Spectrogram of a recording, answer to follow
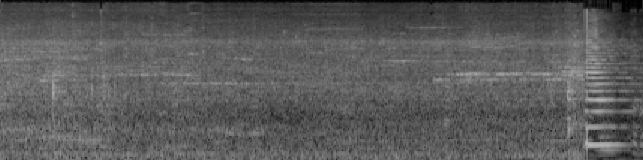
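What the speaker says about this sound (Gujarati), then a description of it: "આ રેલવેનો પાટો છે જ્યાં ટ્રેન પસાર થઈ રહી છે" Continuous rumbling clatter of a train running along the track, close and steady, with a brief sharp horn-like tone near the end.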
